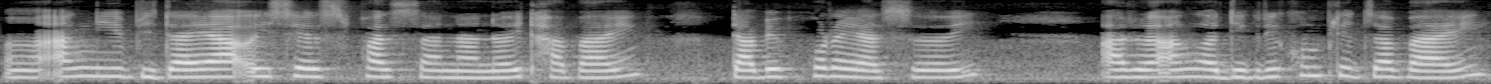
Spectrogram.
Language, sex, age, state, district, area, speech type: Bodo, female, 18-30, Assam, Kokrajhar, rural, spontaneous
